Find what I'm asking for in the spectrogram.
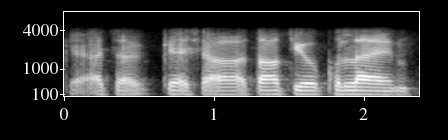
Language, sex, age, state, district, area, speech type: Sindhi, male, 45-60, Delhi, South Delhi, urban, conversation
